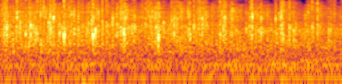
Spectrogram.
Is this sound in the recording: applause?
yes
